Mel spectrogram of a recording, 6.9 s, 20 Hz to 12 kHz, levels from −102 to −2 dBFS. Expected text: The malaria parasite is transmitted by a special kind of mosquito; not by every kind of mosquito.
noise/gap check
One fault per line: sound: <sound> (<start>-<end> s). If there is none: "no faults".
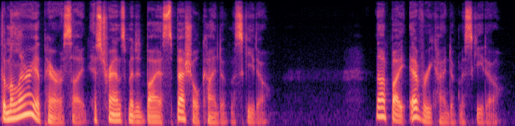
no faults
